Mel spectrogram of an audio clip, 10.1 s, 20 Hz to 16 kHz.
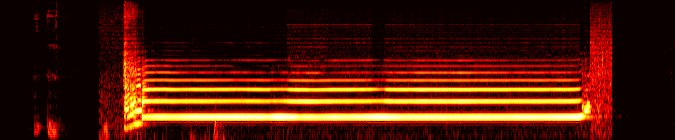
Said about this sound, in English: We see the shofar, which is a ram's horn used as a trumpet, being blown in verses 1 and in verses 15. And we have just a short video of what that looks like, what it even sounds like.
